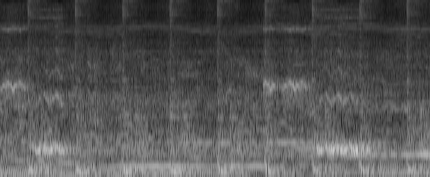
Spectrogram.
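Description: Live electronic music played on keyboards and synthesizers: a steady beat with a warbling synth figure that comes back a couple of times.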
